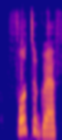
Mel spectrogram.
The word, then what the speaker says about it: photograph: Photograph is a noun, so that stress is almost always going to be on the first syllable. Photograph.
